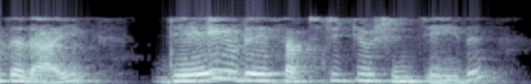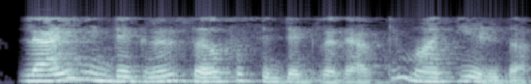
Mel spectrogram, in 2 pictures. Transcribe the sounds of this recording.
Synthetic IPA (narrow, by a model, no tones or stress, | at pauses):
t̪ːɐðaːji | d͡ʑeːjuɽe̞sɐbstitːjuːʂɐnt͡ɕe̞jt̪ɨ | lɐjnindɐɡɾɐlsɐrfɐsindɐɡrɐlaːkːɨmaːtːijeɻuðɐ̰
